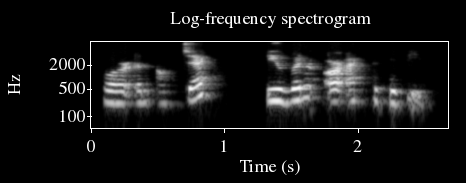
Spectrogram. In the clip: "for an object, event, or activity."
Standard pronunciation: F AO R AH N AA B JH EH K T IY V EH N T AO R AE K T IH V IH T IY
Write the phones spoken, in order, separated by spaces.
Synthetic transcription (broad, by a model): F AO R AH N AA B JH EH K T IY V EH N AO R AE K T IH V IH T IY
